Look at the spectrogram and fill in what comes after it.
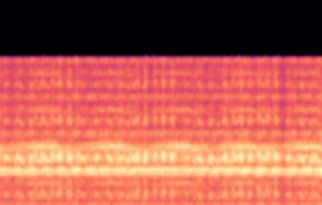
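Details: Many autumn insects singing in a Japanese garden towards dawn: a dense, unbroken chorus of high, shimmering trills, several overlapping pulsed voices holding steady high pitches with a faint rhythmic throb throughout.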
